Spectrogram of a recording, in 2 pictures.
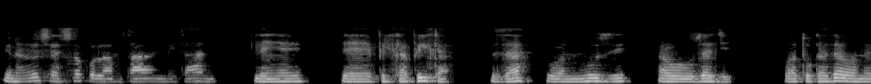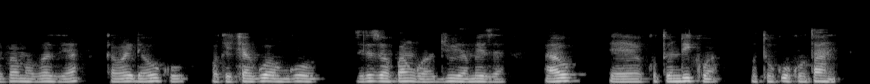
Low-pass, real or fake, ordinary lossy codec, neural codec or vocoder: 5.4 kHz; real; AAC, 24 kbps; none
